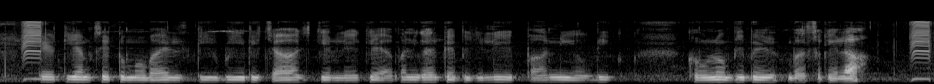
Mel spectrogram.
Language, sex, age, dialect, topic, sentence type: Bhojpuri, male, 31-35, Northern, banking, statement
